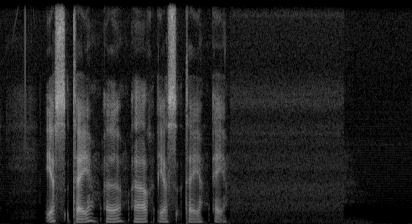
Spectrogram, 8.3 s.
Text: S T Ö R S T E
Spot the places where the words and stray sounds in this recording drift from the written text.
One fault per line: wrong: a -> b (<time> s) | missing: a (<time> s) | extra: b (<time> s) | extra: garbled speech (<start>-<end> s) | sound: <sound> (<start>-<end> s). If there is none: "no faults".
no faults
